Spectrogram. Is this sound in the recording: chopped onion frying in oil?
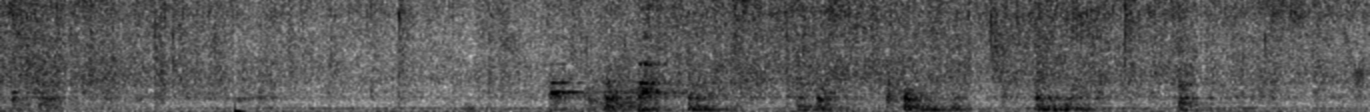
yes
